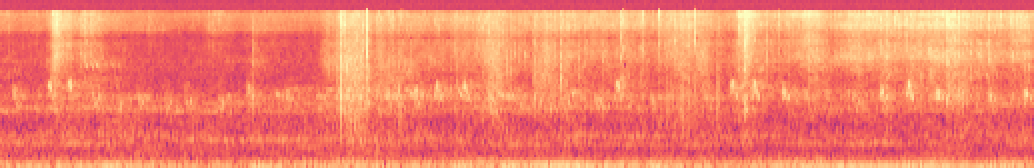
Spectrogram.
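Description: Quiet outdoor ambience: a steady low rumble with faint, scattered bird chirps.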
